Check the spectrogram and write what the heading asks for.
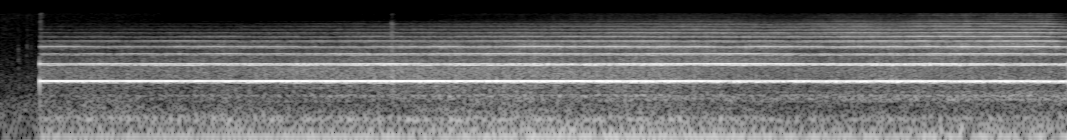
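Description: A railbus warning signal horn blares in one long, loud, unbroken blast that starts abruptly and holds steady for about ten seconds, with no talking.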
